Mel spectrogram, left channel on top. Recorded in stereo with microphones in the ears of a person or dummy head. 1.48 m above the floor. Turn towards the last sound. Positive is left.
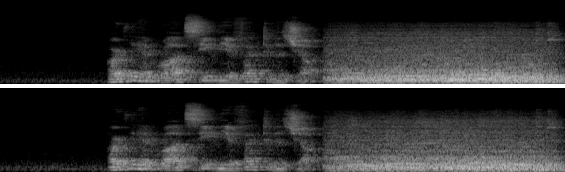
turn(degrees=-5)  # may be behind; listen again after turning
